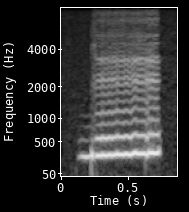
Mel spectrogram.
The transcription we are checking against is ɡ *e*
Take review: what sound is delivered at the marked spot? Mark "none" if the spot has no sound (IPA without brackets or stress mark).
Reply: ø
